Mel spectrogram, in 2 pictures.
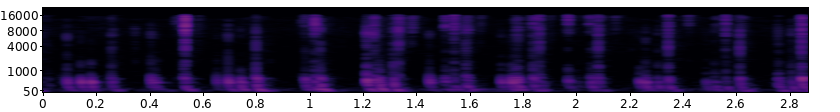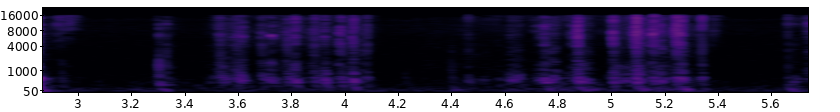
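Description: Long nails tap and scratch across the solid ridges of a brown ridged rubber sneaker outsole, heard up close. Quick, uneven taps with short bright clicks and a mid-range body come first, followed by softer, hissy scraping strokes.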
